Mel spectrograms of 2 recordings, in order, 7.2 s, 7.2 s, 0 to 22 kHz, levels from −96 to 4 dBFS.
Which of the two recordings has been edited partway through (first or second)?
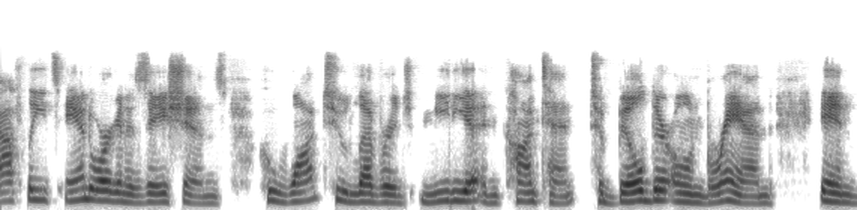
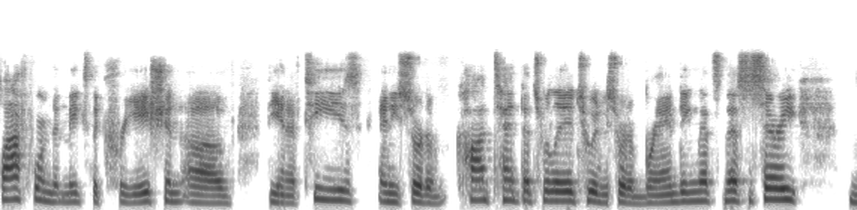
second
